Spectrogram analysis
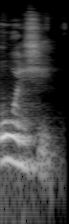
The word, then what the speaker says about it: hoje: no final da palavra, sem que ela seja pronunciada, como por exemplo na palavra hoje, que nós escrevemos no começo dela a letra H, mas ela não tem som.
